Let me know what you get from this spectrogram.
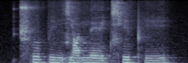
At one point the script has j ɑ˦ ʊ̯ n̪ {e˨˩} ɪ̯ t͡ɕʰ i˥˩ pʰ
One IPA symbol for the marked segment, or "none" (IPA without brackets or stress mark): e˨˩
